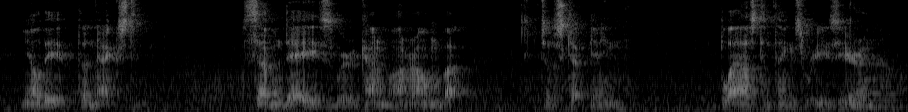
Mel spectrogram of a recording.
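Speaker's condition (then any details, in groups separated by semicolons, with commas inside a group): ALS; slow-progressing form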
